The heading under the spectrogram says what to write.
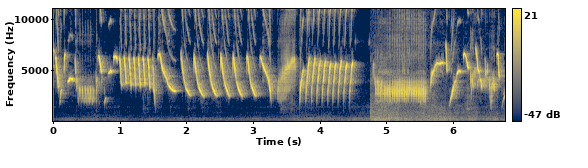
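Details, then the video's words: Young canary song used as a lure to prompt reluctant canaries to sing: rapid trills of down-slurred whistled notes, repeated phrases changing pitch every second or so, with a brief buzzy rasping section near the end. "PANCINGAN KENARI PAUD TERBUKTI AMPUH MEMANCING KENARI SUSAH BUNYI IKUT GACOR"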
